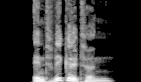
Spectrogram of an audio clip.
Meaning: inflection of entwickeln: 1. first/third-person plural preterite 2. first/third-person plural subjunctive II
- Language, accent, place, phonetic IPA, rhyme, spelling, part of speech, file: German, Germany, Berlin, [ɛntˈvɪkl̩tn̩], -ɪkl̩tn̩, entwickelten, adjective / verb, De-entwickelten.ogg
